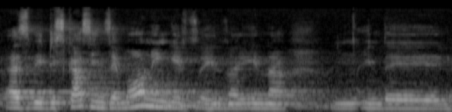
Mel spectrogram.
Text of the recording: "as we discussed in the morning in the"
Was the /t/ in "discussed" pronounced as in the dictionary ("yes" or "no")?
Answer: no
